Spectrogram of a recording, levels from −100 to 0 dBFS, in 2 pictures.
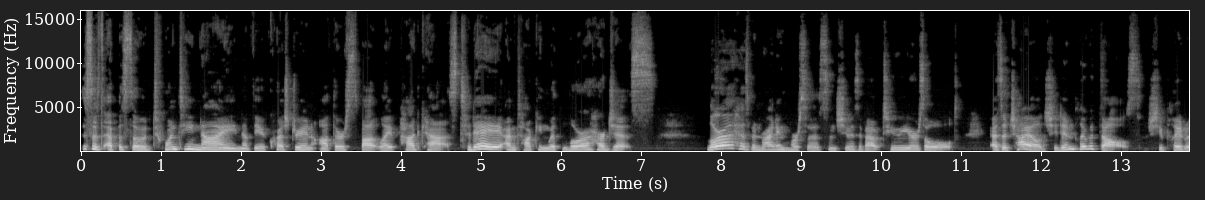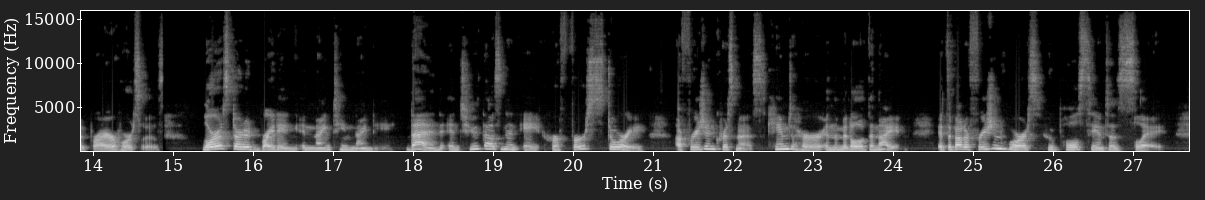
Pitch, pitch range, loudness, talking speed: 215 Hz, 190-260 Hz, -26 LUFS, 160 wpm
